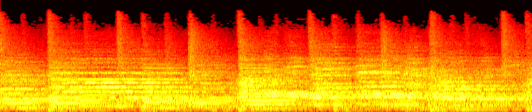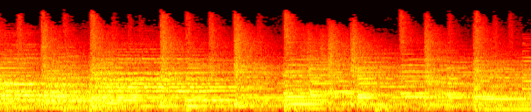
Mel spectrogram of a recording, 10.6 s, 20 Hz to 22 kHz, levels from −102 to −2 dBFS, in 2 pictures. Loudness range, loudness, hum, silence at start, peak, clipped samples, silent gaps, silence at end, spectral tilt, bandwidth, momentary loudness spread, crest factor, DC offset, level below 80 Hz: 4 LU; -17 LUFS; none; 0 s; -2 dBFS; under 0.1%; none; 0 s; -5.5 dB/octave; 15.5 kHz; 6 LU; 16 dB; under 0.1%; -46 dBFS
